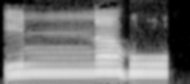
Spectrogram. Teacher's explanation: Nun saddu pastikan ghunnah dua harakat. Wajibal ghunnah. Suara naik ke hidung. In lama sikit.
